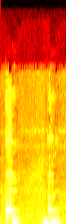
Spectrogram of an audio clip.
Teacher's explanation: Velar sounds are produced by touching the tongue, back of the tongue against the soft palate or velum, and thus we produce the velar sounds k, g, and Okay, you can feel it. · You are using the pressure. The tension is at the back of the tongue and it is set against the soft palate or velum.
